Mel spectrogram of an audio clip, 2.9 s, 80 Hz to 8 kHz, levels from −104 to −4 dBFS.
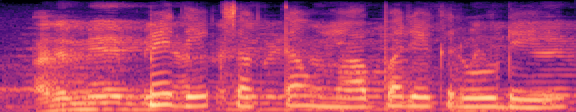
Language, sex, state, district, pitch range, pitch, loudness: Hindi, male, Madhya Pradesh, Bhopal, 215-245 Hz, 230 Hz, -19 LUFS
